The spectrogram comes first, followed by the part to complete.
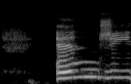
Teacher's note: back of the tongue and soft palate ng together you heard in the video is its own phoneme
